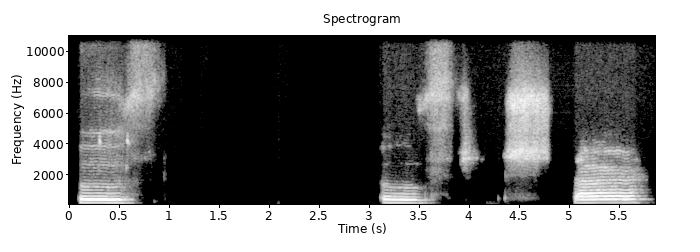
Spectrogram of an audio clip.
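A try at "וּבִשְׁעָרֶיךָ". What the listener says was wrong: Careful. You can pronounce the vowel under the vec.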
